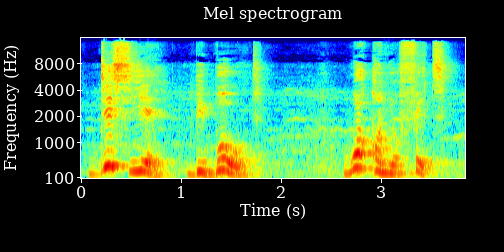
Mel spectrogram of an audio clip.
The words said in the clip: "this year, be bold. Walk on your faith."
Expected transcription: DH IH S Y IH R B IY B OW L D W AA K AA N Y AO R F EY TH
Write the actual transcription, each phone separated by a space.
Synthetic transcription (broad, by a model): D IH S Y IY B IY B OW L D W AA K AA N Y AO F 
